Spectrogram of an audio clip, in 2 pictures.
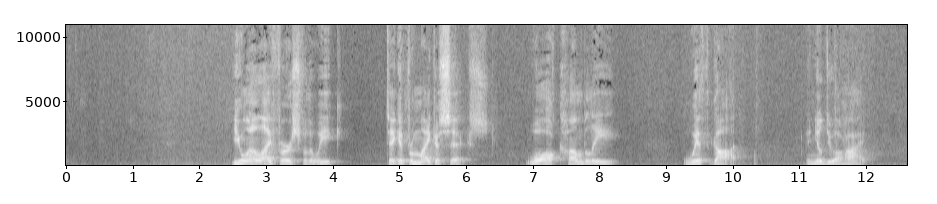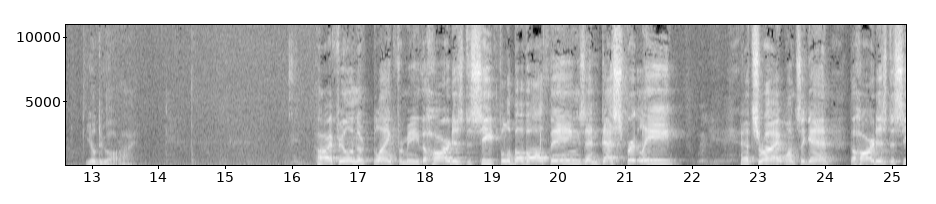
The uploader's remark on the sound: Sermon delivered at Pilgrim Baptist Church on Sunday, December 10, 2023, at 2:15 pm. Jere Whitson Rd.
